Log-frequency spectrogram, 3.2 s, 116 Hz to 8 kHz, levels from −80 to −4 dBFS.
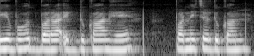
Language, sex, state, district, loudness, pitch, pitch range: Hindi, female, Arunachal Pradesh, Lower Dibang Valley, -16 LUFS, 200 Hz, 195-205 Hz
